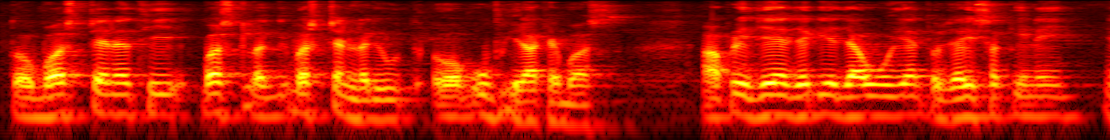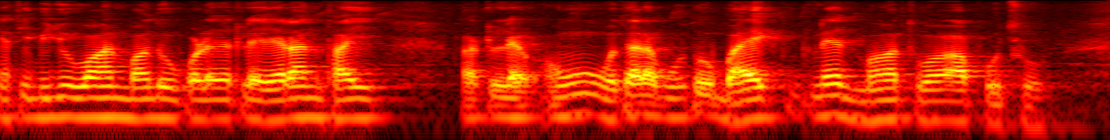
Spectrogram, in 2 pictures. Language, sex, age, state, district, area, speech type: Gujarati, male, 45-60, Gujarat, Rajkot, rural, spontaneous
